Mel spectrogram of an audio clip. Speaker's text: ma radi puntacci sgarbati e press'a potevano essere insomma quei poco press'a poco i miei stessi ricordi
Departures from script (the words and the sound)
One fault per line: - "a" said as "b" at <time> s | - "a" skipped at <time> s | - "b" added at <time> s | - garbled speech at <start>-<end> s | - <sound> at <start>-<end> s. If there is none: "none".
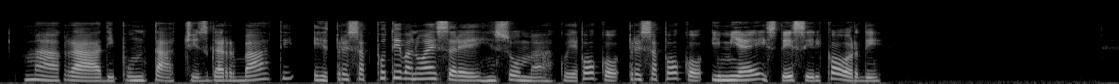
none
